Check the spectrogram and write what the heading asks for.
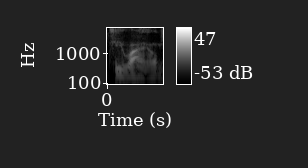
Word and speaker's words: T.Y. Hilton: T.J. Hilton just scored a touchdown, Andrew. – T.Y. Hilton.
